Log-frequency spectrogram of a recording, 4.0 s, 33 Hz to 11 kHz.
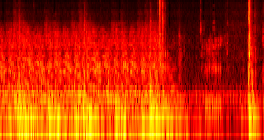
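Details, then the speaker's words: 6.5 turbo diesel dually, cold start in snow without block heater: sluggish cranking about two turns a second, stops without catching; two new batteries, owner suspects very old starter or missing big-three/starter wire upgrade. "she's not cranking fast there's two brand new batteries in here"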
